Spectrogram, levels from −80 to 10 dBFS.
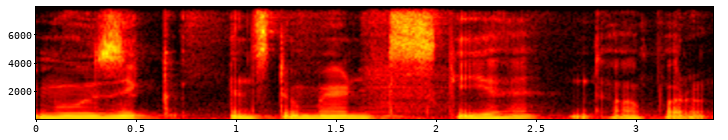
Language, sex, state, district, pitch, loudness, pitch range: Hindi, male, Uttar Pradesh, Muzaffarnagar, 145 Hz, -19 LUFS, 140-150 Hz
